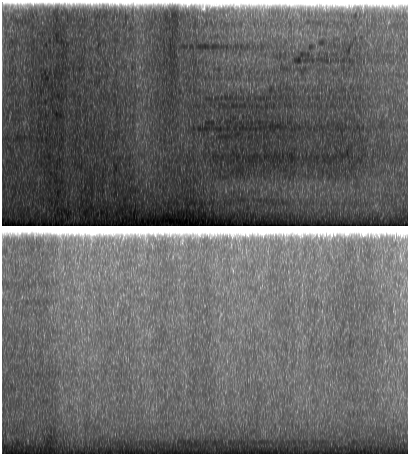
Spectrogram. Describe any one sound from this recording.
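A triumphant musical chime rings out and slowly fades.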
